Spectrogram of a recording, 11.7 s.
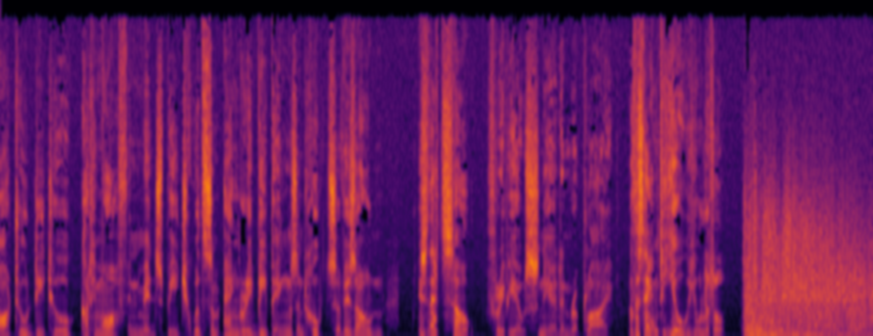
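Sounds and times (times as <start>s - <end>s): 
speech: 0.0s - 10.7s
violent explosion: 9.9s - 11.6s.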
